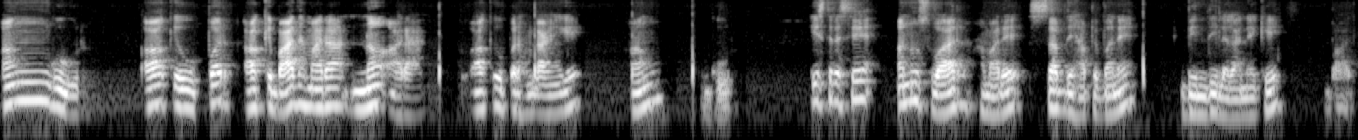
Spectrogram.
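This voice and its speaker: A man's voice: mid-range voice, animated, measured pace, darkish tone, a little hiss or hum. A man teaching young children, patiently spelling out letters and words one by one.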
